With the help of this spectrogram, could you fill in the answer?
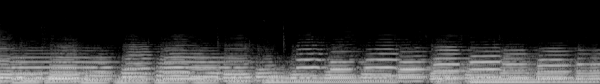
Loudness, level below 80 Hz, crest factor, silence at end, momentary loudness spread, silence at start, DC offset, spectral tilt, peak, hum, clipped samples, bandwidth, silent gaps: -17 LUFS; -32 dBFS; 16 dB; 0 s; 3 LU; 0 s; under 0.1%; -12 dB/octave; 0 dBFS; none; under 0.1%; 4 kHz; none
